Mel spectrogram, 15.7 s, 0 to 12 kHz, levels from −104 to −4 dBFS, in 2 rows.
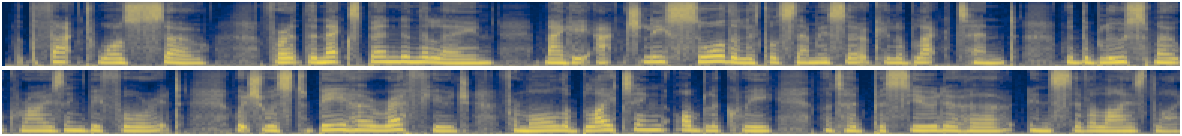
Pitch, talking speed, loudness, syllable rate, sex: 215 Hz, 175 wpm, -20 LUFS, 5.0 syllables/s, female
